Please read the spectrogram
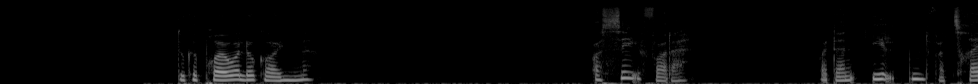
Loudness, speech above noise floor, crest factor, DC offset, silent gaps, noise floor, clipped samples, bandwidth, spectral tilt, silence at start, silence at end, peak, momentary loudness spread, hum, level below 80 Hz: -38 LUFS; 33 dB; 22 dB; under 0.1%; none; -69 dBFS; under 0.1%; 15.5 kHz; -6 dB/octave; 1.8 s; 0 s; -20 dBFS; 13 LU; none; -62 dBFS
